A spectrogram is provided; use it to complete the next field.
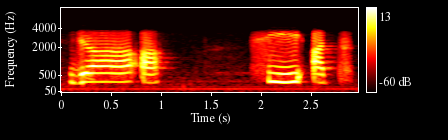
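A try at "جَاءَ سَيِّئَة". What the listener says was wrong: हाँ और लंबा करना है जा सीअत। अच्छा तो जा में मध्य वाजिब मुत्तसिल क्यों है?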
